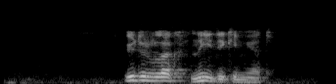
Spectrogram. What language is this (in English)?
Mari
